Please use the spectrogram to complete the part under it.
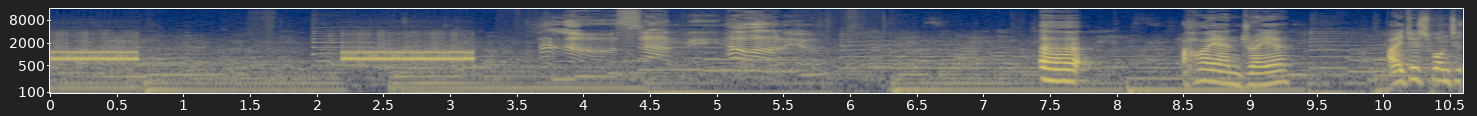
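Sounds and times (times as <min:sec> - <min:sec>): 
outgoing phone call ringback tone heard through the handset: 0:00.0 - 0:00.8, 0:02.2 - 0:03.2
speech: 0:07.5 - 0:07.8, 0:08.6 - 0:09.4, 0:10.0 - 0:10.5.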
